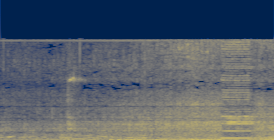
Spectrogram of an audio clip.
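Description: Road traffic sound: a motor vehicle running with people's voices in the background, and a short vehicle horn toot near the end.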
